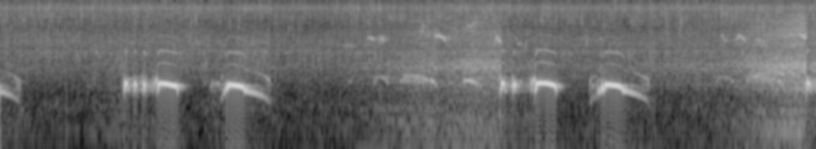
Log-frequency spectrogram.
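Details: Spotted dove cooing, used as a lure song to prompt other doves to sing: paired mellow, slightly falling coos in two bursts about five seconds apart, with faint higher chirps from other birds and a trickling sound between phrases.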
